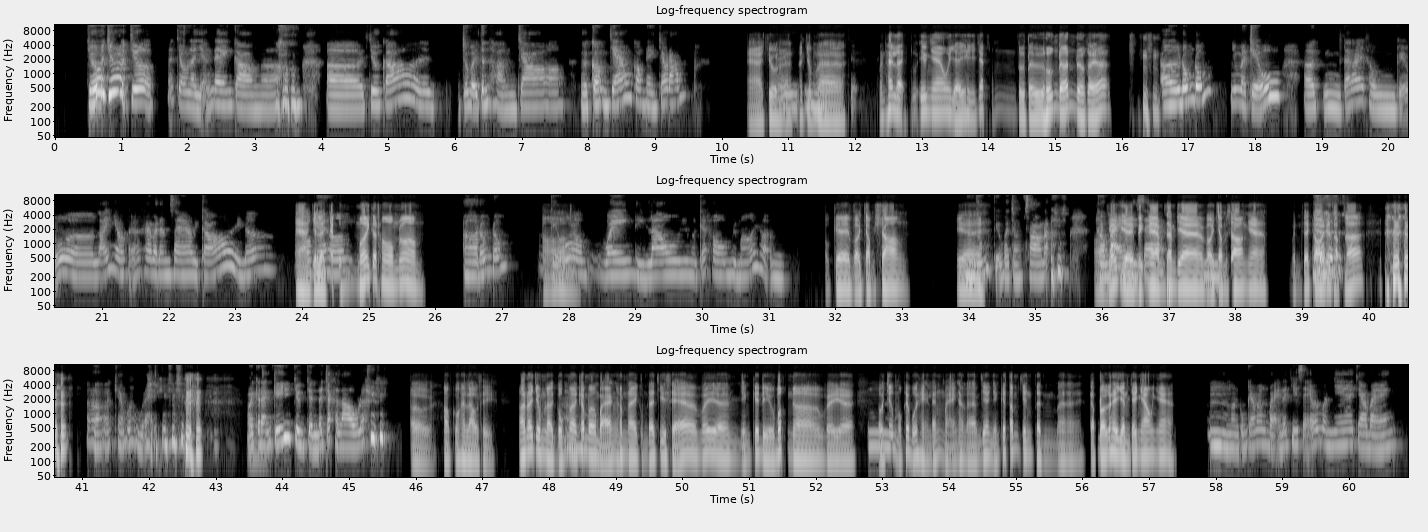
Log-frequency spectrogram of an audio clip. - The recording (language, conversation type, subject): Vietnamese, unstructured, Bạn cảm thấy thế nào khi người yêu bất ngờ tổ chức một buổi hẹn hò lãng mạn?
- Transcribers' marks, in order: other background noise; chuckle; other noise; tapping; chuckle; chuckle; laugh; chuckle; chuckle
